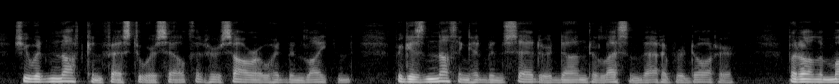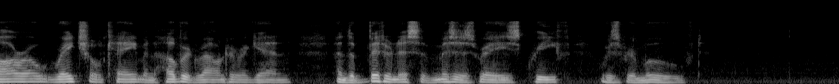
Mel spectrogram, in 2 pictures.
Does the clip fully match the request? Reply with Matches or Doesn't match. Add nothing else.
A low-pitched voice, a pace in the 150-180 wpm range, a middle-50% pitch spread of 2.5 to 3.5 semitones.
Matches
